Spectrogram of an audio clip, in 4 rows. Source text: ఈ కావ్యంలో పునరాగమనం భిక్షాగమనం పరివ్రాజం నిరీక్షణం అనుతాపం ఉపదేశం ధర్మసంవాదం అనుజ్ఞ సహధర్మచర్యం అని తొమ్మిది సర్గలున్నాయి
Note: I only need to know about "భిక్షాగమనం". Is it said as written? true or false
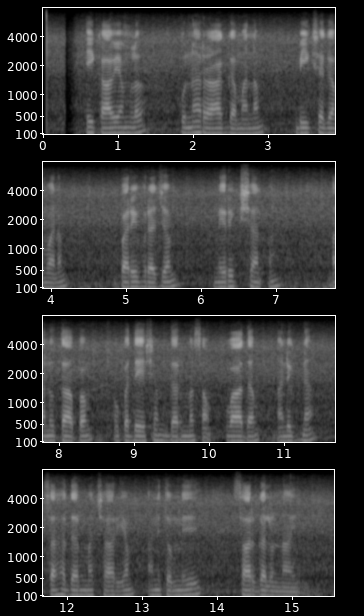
true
